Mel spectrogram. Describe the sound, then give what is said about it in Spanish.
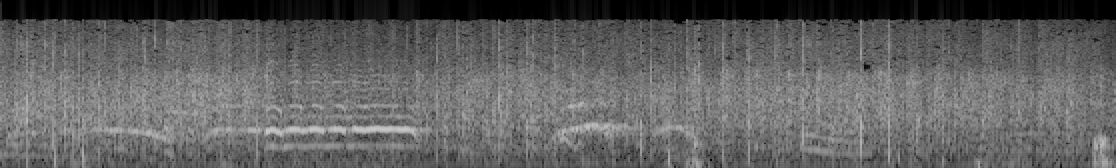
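A crowd at a public panel discussion in La Floresta claps steadily for about eleven seconds for a woman on the panel, a dense roar of hands, with a few voices calling out and cheering over the applause. “tuvo una muy buena representación de todos ustedes de la Floresta en esta mesa, les voy a pedir un aplauso para ella, que se lo merece.”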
